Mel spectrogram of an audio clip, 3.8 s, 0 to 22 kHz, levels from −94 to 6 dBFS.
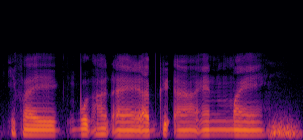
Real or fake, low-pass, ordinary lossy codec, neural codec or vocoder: real; 5.4 kHz; none; none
